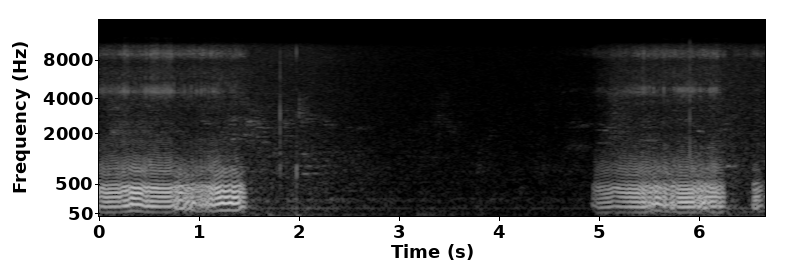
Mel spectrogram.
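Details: Dog sleeping; two loud, buzzing, fluttering snores separated by a quiet pause; snoring.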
